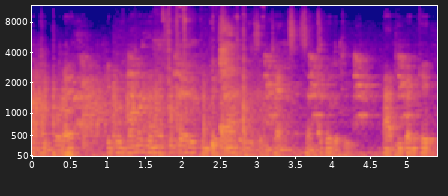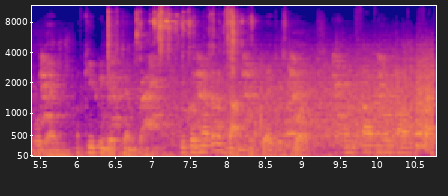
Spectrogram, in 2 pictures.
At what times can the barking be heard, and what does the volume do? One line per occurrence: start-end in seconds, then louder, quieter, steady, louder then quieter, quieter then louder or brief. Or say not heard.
0.3-10.3 steady.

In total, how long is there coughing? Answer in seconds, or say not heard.
2 s.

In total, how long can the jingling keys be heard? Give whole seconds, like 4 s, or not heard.
4 s.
